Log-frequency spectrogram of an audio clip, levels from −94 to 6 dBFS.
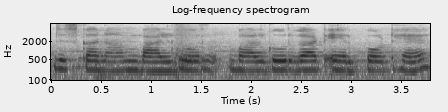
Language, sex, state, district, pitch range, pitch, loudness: Hindi, female, Uttar Pradesh, Jalaun, 210-220 Hz, 215 Hz, -20 LUFS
